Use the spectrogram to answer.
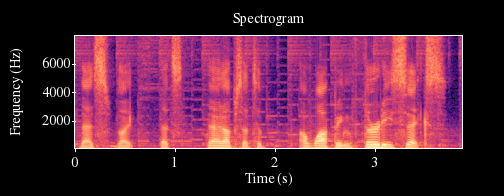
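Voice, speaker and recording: Slightly raspy man narrating gameplay. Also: on the high side, fairly even intonation, measured pace, faint music behind. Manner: easygoing, rambling, self-mocking with chuckles. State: slightly raspy from being sick. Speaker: gameplay commentator. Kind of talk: casual voice-over commentary on a game run.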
